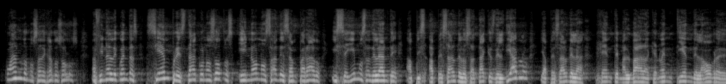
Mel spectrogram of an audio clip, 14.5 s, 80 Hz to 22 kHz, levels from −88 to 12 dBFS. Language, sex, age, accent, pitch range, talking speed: Spanish, male, 50-69, Mexican, 160-225 Hz, 170 wpm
